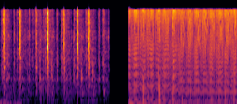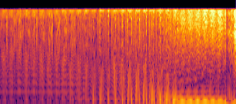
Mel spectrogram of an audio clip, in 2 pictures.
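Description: Typewriter-key sound effect clicking in a quick, even run for about the first second and a half, as in a logo animation. After a brief break, a sustained hissing drone with steady low tones swells gradually louder toward the end: a riser in the outro sting.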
